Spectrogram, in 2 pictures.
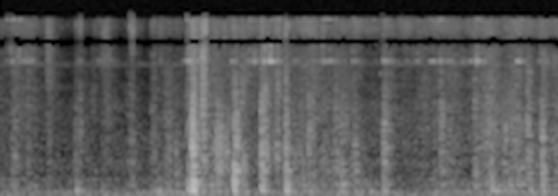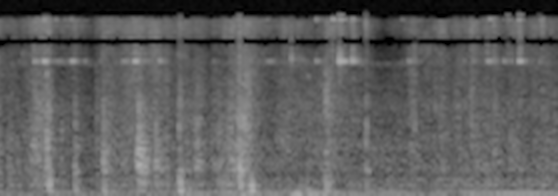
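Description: A kitten's paws and claws tapping and scrabbling on a leather armchair as it pounces on a toy, in an irregular run of quick taps that is loudest about a second and a half in.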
